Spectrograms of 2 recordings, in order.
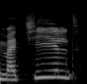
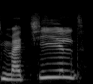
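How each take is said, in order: First: The name is pronounced the French way. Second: The same.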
